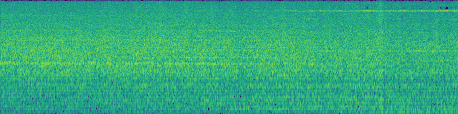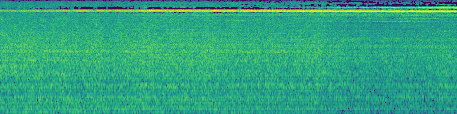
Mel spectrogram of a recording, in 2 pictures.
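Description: Freight wagon wheels rumble and clatter over the rails.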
